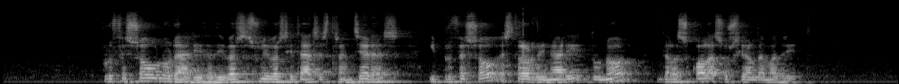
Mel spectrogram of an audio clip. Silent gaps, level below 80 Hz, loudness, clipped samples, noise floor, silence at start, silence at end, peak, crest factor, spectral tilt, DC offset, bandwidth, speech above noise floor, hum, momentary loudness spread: none; -60 dBFS; -24 LUFS; under 0.1%; -58 dBFS; 1.05 s; 0.85 s; -6 dBFS; 18 dB; -5.5 dB/octave; under 0.1%; 12.5 kHz; 35 dB; none; 12 LU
